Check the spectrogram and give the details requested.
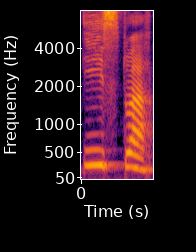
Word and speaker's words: histoire: Et finalement, un autre exemple, sa histoire, histoire, H muette, H muda.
